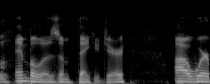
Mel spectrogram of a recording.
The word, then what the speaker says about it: embolism: of oxygen followed by uh oh, I can't pronounce this word. Embism. Embolism.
